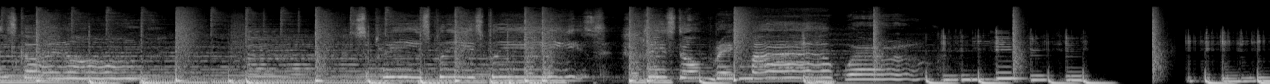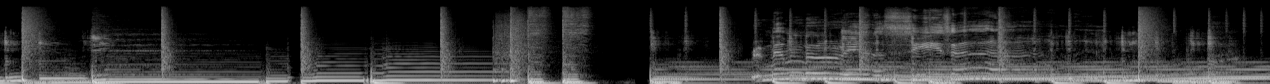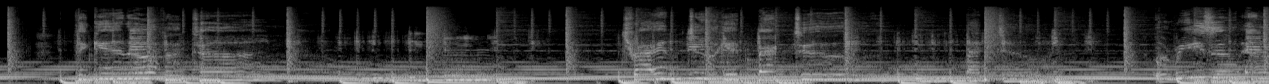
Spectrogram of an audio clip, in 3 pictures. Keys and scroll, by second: 15.5 ctrl+shift+s, 20.2 alt+Down, 20.6 alt+Down, 21.2 alt+Down, 23.0 alt+Up, 23.8 alt+Up.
